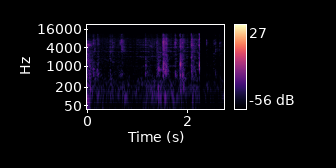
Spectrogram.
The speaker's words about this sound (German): Man hört ja richtig schön Tippen im Hintergrund. Tut mir leid.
